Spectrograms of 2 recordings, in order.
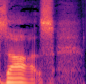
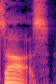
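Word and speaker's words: Szasz: Zaz. Last name is spelled S-Z-A-S-Z. S-Z-A-S-E. Thomas Zaz. I think he was from Hungary or something. That's why he has a name that, to Americanize is spelled funny.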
